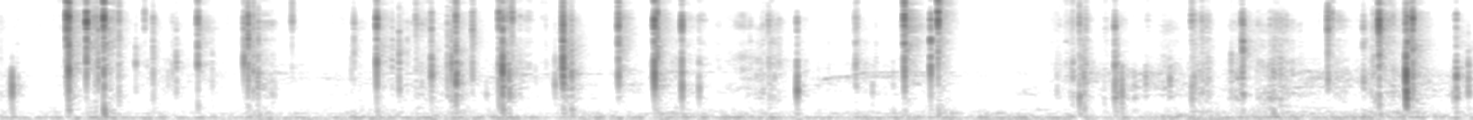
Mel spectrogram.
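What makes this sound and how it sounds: A full, small plastic bag of M&M's milk chocolate candies is held in both hands and squeezed and crinkled with the fingers, while nearby chocolate bars stay untouched. The result is a quiet, steady run of sharp, bright crinkles and crackles with no low rumble.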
